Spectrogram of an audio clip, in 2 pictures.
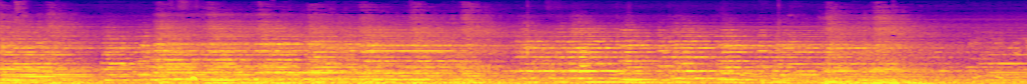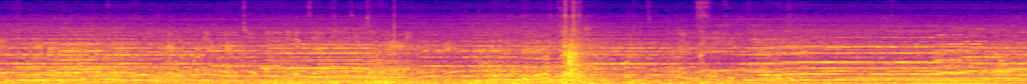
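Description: A national anthem playing, sustained instrumental music at a steady level. A single sharp knock cuts through about sixteen seconds in.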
